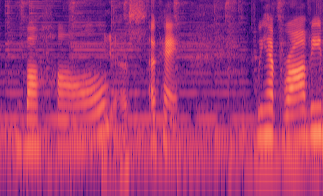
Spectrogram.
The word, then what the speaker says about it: Bahal: how do you say your last name Robie bahal bahal yes okay we have Robie bahal on the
